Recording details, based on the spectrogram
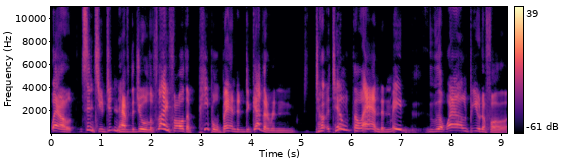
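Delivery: high, swooping cartoon supervillain voice. A speaker quotes what a character said, in a cartoon Batman villain voice. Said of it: "he's still got a cartoon Batman villain voice".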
